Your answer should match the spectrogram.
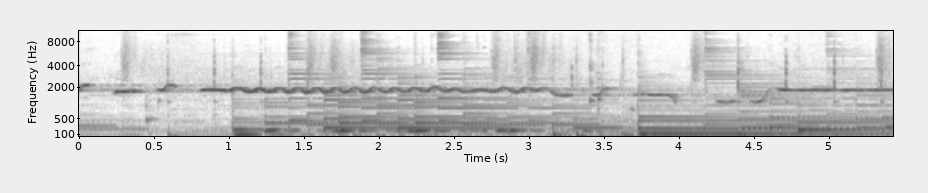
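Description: A man whistles a chacarera tune on a train, a high, wavering melody with trills and quick ornaments, over a steady low background.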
